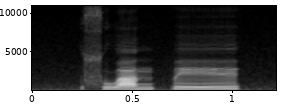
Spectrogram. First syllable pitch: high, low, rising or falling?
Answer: low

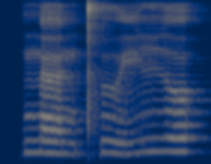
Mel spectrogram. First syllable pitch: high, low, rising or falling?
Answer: low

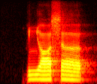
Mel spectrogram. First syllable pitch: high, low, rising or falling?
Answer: low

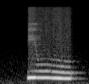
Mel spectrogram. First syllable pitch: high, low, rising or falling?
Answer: falling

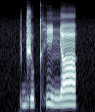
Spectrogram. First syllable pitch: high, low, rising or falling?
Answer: low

